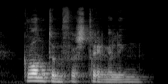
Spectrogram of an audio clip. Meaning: quantum entanglement
- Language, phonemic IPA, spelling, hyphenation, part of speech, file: Dutch, /ˈkʋɑn.tʏm.vərˌstrɛ.ŋə.lɪŋ/, kwantumverstrengeling, kwan‧tum‧ver‧stren‧ge‧ling, noun, Nl-kwantumverstrengeling.ogg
